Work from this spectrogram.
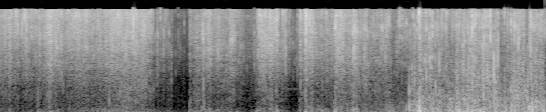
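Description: A sheet of clear plastic bubble wrap with air-filled bubbles is held in front of a microphone while long red-painted nails and fingertips pinch, press and scratch it. Steady crinkling and bright scratching run throughout, broken by sharp pops as bubbles burst. The sound grows fuller and louder in the last second and a half.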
